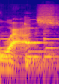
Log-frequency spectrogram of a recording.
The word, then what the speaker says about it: Weiss: No other than Miss Weiss.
